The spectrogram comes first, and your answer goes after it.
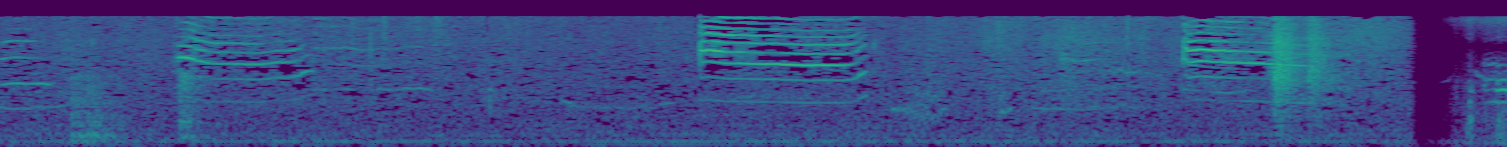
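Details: Domestic cat meowing, a sound said to drive away mice: three high, bright meows with stacked harmonics, short and spaced several seconds apart, over a steady low background hum and faint noise.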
